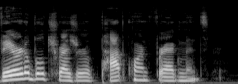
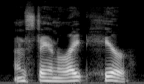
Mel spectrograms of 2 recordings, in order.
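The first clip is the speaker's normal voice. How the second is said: grumbly, grumbling voice. Narrator reads the rat's reply to the others, grumbling. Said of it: "grumbled the rat".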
